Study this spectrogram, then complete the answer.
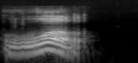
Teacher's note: cuando se encuentra una A con una L suena a una o corta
